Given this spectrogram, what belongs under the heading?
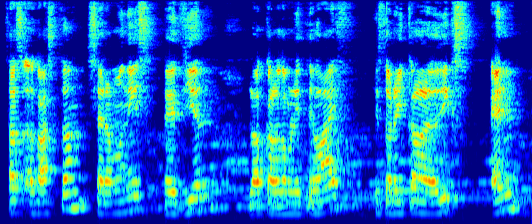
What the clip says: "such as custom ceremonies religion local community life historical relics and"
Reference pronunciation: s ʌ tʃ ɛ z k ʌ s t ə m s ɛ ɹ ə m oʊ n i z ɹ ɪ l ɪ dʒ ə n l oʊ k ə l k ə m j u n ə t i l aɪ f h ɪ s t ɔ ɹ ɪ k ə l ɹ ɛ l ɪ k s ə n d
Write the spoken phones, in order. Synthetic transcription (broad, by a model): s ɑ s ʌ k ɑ s t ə m s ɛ ɹ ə m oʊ n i s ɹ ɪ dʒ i ə n l oʊ k ə l k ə m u n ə t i l aɪ f h ɪ s t ɔ ɹ ɪ k ə l l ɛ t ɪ k s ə n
